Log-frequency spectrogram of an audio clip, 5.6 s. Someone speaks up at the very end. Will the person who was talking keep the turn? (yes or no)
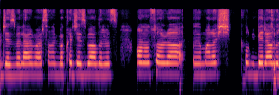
no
